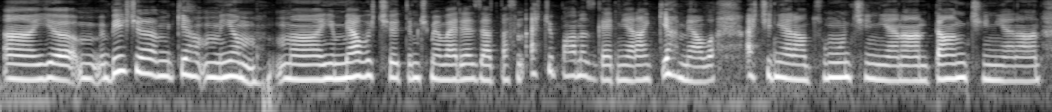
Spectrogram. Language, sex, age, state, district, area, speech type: Kashmiri, female, 30-45, Jammu and Kashmir, Ganderbal, rural, spontaneous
